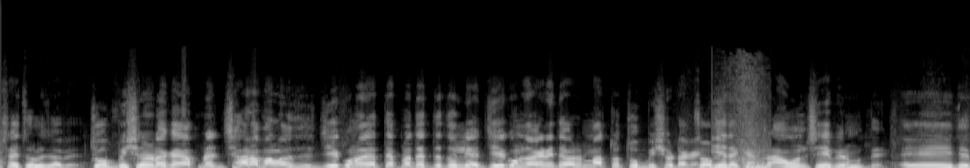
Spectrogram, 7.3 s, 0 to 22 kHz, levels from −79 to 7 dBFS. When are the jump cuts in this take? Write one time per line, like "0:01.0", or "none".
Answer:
0:05.4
